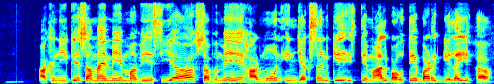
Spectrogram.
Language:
Magahi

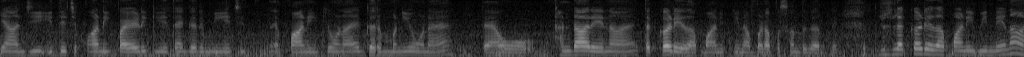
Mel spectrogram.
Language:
Dogri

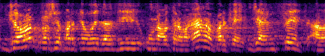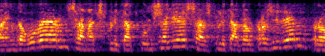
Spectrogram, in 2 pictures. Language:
Catalan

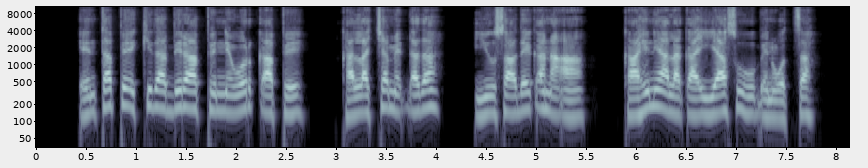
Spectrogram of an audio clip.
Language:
Gofa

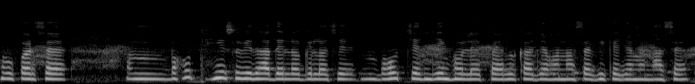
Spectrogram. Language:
Maithili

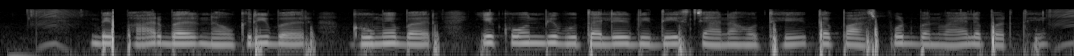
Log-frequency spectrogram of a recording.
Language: Chhattisgarhi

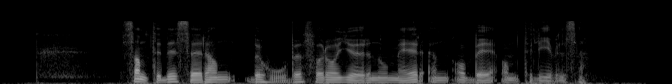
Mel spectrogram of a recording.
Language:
Norwegian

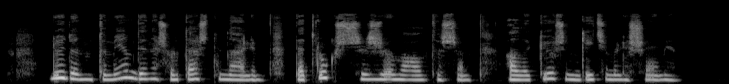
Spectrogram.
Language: Mari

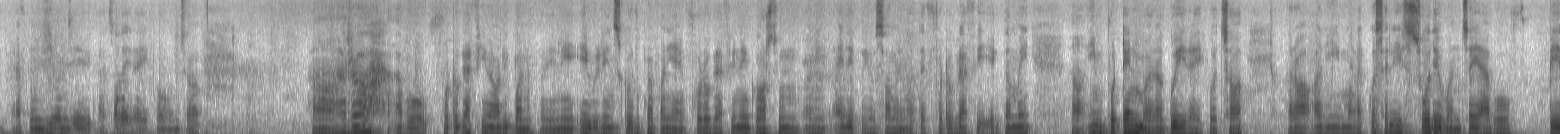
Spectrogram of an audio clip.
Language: Nepali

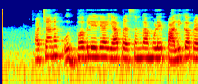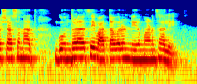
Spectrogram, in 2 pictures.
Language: Marathi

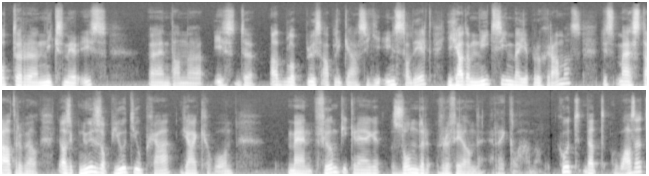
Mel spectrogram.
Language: Dutch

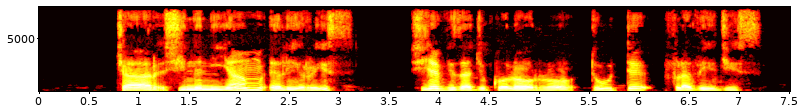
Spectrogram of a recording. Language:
Esperanto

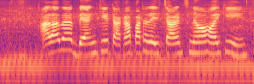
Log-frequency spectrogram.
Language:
Bangla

